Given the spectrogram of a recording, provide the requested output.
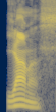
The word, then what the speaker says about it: Janus: almost scandinavian i think so i think he always wanted his name pronounced janus yeah it is lr15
